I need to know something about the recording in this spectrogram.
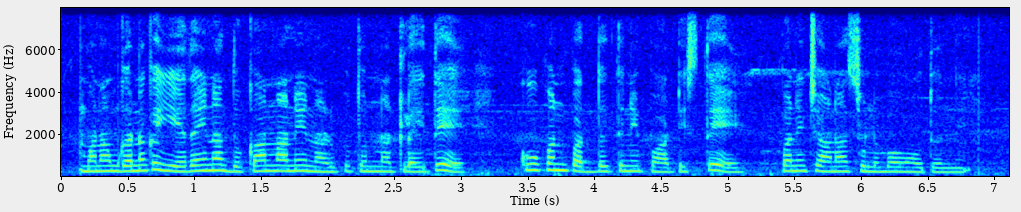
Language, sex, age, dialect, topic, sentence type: Telugu, female, 18-24, Central/Coastal, banking, statement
